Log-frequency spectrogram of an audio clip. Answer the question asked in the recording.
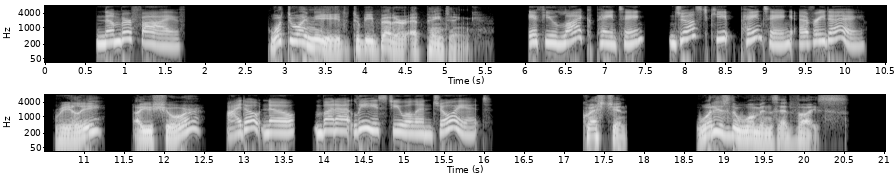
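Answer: Keep painting every day.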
